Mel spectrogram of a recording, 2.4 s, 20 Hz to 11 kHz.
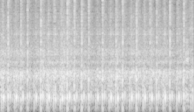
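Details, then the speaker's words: Gravely 64L single-cylinder tractor runs fast and uneven with a ragged, stumbling beat and some black smoke; runs rich because the main jet adjustment is stuck in the packing nut, and swapping the main jet may fix it. "If I switch the main jet off another carburetor, I could probably get it to run a lot better. It's sitting here blowing black smoke now a little bit."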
